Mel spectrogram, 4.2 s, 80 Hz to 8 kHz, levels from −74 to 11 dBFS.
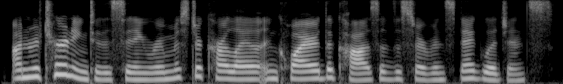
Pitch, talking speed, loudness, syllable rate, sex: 215 Hz, 215 wpm, -17 LUFS, 6.7 syllables/s, female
